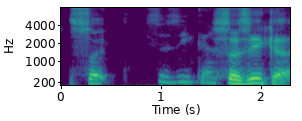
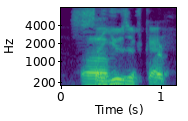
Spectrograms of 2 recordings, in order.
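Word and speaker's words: Soyuzivka: so we went to how do you say it? Sozika. I can never remember how to say it. Sayuzivka. So yeah, well, Sozuvika. Okay, well, anyway, No, we went there. Sayuzivka.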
